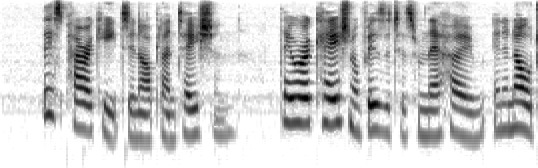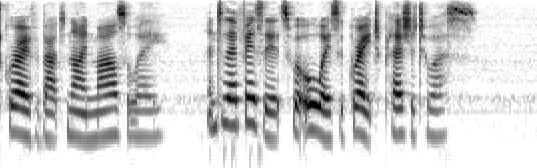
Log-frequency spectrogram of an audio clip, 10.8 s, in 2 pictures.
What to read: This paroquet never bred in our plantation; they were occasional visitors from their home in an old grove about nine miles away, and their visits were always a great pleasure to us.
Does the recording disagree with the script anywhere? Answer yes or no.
yes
